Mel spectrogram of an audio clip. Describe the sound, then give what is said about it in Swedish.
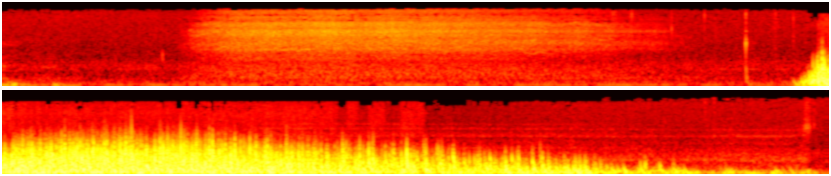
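A soft, airy inhale is followed by a long, loud exhale, rushing and gusty like wind, before it fades out; one of three calm deep breaths in a guided breathing exercise. No one speaks. “Ni hörde hur jag blåste in och blåste ut.”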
